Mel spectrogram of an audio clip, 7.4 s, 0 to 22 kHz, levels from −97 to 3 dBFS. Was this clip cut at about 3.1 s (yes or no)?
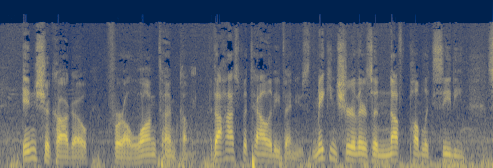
yes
